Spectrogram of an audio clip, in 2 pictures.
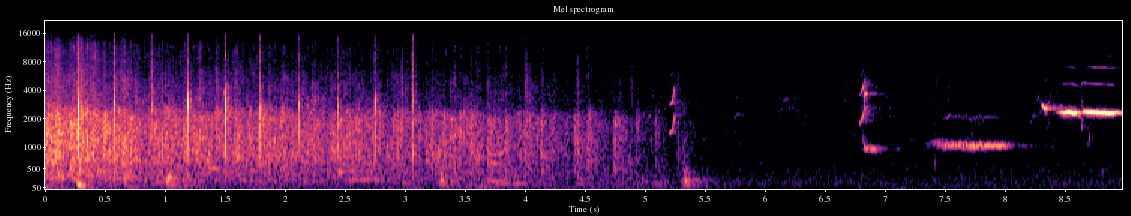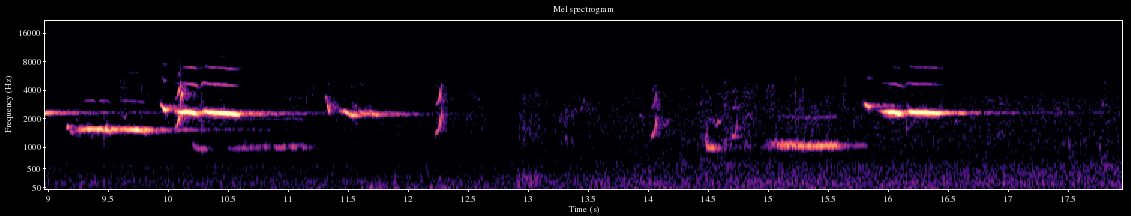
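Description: Audience applause dies away over the first five seconds. From about seven seconds in, a bird sings loud, clear whistled notes in short phrases, pauses, and sings again near the end.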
